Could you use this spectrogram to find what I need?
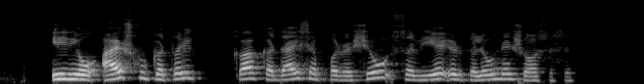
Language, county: Lithuanian, Vilnius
